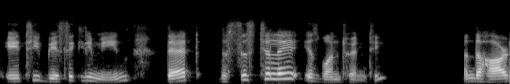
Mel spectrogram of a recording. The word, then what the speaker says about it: systole: terminology is called as systole. In other pronunciation it is also called as systole, but the systole is the pronunciation in British.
